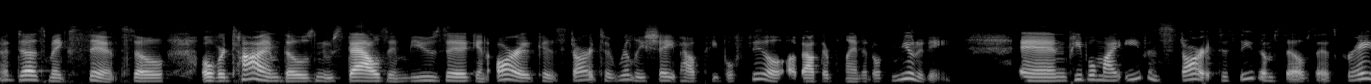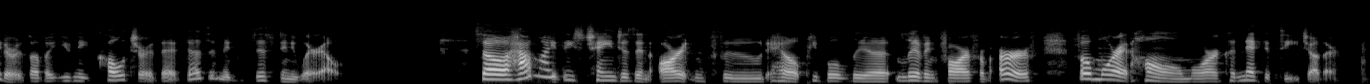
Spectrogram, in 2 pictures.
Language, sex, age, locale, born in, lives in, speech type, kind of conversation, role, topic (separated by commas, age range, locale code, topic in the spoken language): English, female, 45-49, en-US, United States, United States, read, expert-assistant, asker, What if humans could live on other planets as easily as on Earth?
